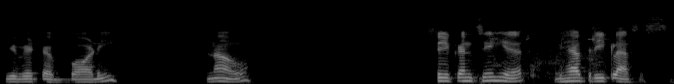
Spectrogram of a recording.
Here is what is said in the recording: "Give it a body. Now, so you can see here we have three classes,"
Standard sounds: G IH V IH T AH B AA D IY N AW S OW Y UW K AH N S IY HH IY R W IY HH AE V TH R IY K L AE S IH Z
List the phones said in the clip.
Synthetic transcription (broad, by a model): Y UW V IH T AH B AA D IY N AW S OW Y UW K AH N S IY HH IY R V IY HH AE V T R IY K L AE S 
